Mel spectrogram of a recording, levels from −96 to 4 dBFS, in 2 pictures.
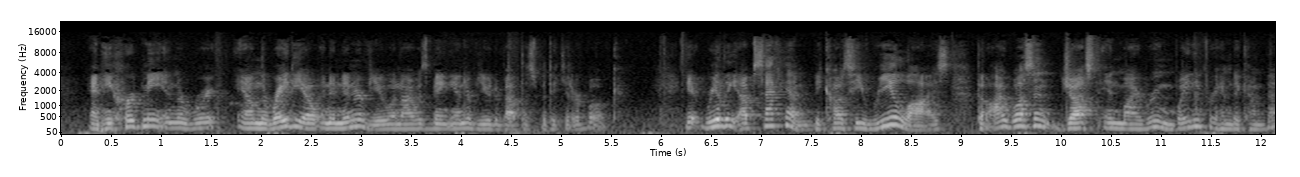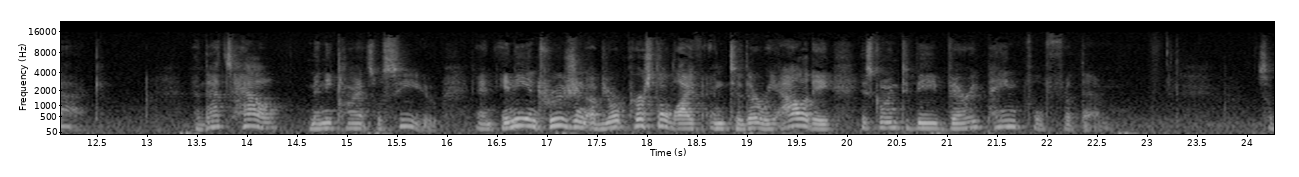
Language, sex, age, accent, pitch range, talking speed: English, male, 40-59, American, 130-160 Hz, 165 wpm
